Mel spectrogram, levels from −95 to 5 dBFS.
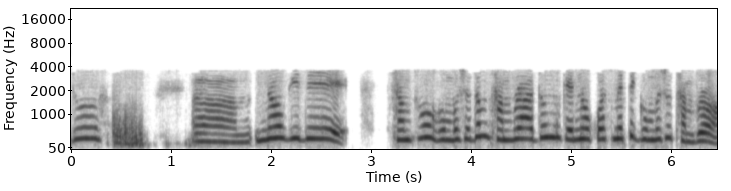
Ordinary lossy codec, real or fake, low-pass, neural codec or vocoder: MP3, 32 kbps; fake; 3.6 kHz; vocoder, 44.1 kHz, 128 mel bands, Pupu-Vocoder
